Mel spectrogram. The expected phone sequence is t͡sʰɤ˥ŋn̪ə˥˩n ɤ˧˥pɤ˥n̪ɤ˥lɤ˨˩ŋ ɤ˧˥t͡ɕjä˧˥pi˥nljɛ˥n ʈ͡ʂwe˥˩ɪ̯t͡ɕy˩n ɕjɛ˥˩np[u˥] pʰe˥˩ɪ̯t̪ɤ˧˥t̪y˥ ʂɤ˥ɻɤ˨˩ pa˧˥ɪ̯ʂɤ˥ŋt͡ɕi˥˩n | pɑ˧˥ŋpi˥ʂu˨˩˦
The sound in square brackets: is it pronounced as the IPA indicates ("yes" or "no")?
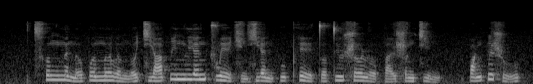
yes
